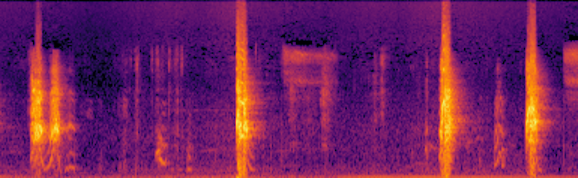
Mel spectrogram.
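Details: Yorkshire Terrier sneezing indoors, a quick double burst followed by three single sharp, explosive snorting sneezes spread over several seconds, with quiet gaps between.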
